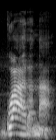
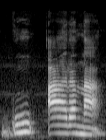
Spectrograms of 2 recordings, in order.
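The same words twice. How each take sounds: First: The syllables flow together without breaks. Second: The syllables are said apart with breaks. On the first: The speaker calls it right. "não separo essa sílaba, eu falo lá junto" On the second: The speaker calls it wrong. "se a professora falasse separadamente"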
